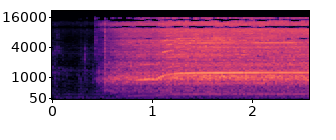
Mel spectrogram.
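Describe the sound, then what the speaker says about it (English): A handheld hair dryer switches on after a brief silence and settles into a loud, steady whooshing whine as it blows on wet paint, close by with no talking. "I'm going to get my hair dryer."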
